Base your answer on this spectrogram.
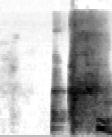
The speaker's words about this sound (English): It might be my first deuce sneeze.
